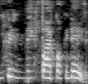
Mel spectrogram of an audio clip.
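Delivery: very high, scornful jab; retold angry taunt. Soldier taunting the washout over selection, heated.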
